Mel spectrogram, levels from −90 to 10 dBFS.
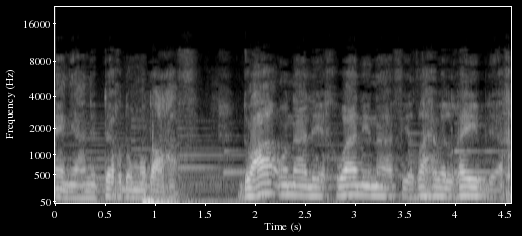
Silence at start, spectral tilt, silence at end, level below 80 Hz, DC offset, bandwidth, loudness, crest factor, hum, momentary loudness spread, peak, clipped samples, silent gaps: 0 s; -7.5 dB/octave; 0 s; -28 dBFS; under 0.1%; 9.8 kHz; -20 LUFS; 14 dB; none; 14 LU; -6 dBFS; under 0.1%; none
